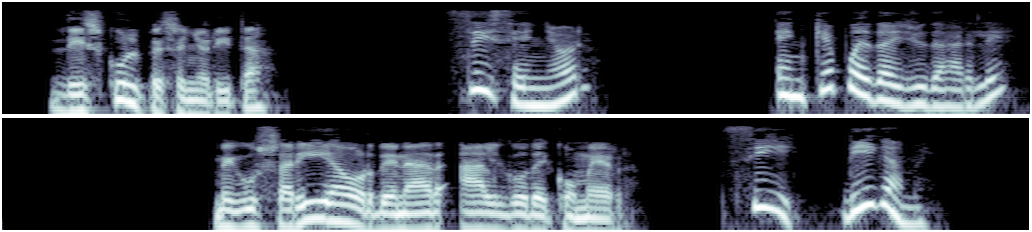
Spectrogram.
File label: Dialogue, Spanish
